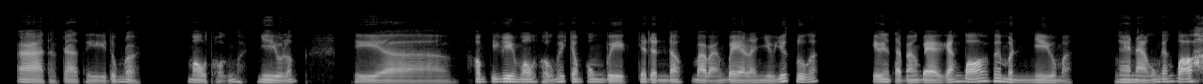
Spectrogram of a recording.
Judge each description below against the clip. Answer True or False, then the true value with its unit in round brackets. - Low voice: True (100 Hz)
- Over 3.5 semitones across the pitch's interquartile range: False (3.2 semitones)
